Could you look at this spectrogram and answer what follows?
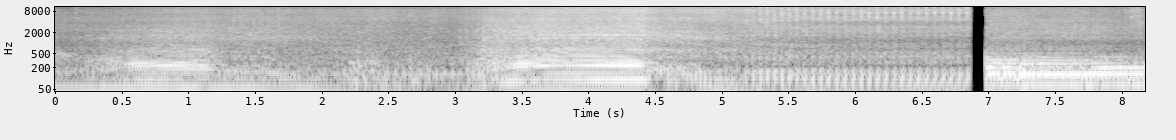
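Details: Peugeot Satelis scooter after full restoration, all panels refitted, first run: engine catches, idles with even low putter, revs up and settles cleanly; running smoothly.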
